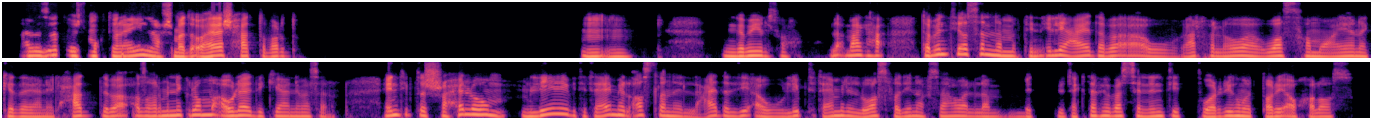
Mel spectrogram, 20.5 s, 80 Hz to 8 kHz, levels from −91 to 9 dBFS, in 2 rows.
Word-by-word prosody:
أيوه 175 Hz, +1 st, +1 dB
بالذات 185 Hz, +4 st, +2 dB
مش 175 Hz, -, +3 dB
مقتنعين 165 Hz, +3 st, +3 dB
عشان 150 Hz, 0 st, +2 dB
ما 150 Hz, -, +8 dB
داقوهاش 160 Hz, +5 st, +7 dB
حتى 170 Hz, -2 st, 0 dB
برضو. 155 Hz, -1 st, -3 dB, 2.1 s
امم 150 Hz, -2 st, +3 dB
امم، 145 Hz, 0 st, -2 dB, 0.8 s
جميل، 175 Hz, 0 st, +4 dB
صح، 160 Hz, -1 st, -11 dB, 0.2 s
لأ 200 Hz, +2 st, -3 dB
معاكِ 195 Hz, +1 st, +2 dB
حق. 180 Hz, +1 st, -1 dB, 0.3 s
طب 175 Hz, -, +2 dB
أنتِ 230 Hz, +1 st, +1 dB
أصلًا 235 Hz, 0 st, +2 dB
لمّا 180 Hz, -4 st, +2 dB
بتنقلي 175 Hz, +5 st, 0 dB
عادة 175 Hz, 0 st, +1 dB
بقى 125 Hz, -, -1 dB
أو 140 Hz, -3 st, -5 dB
عارفة 155 Hz, +4 st, -4 dB
اللي 150 Hz, -1 st, -2 dB
هو 165 Hz, -1 st, +1 dB
وصفة 165 Hz, -1 st, -2 dB
معينة 155 Hz, +1 st, 0 dB
كده 150 Hz, 0 st, -2 dB
يعني 140 Hz, 0 st, -2 dB
لحد 165 Hz, +5 st, 0 dB
بقى 160 Hz, -, +1 dB
أصغر 170 Hz, -1 st, -1 dB
منكِ 185 Hz, +3 st, +2 dB
اللي 210 Hz, +1 st, +1 dB
هُم 210 Hz, 0 st, +2 dB
أولادِك 175 Hz, -3 st, +2 dB
يعني 160 Hz, -1 st, -1 dB
مثلًا، 150 Hz, -3 st, -5 dB, 0.4 s
أنتِ 205 Hz, +3 st, +4 dB
بتشرحي 185 Hz, 0 st, 0 dB
لهم 220 Hz, -7 st, +2 dB
ليه 210 Hz, +11 st, +2 dB
بتتعمل 180 Hz, +4 st, -1 dB
أصلًا 180 Hz, -3 st, -2 dB
العادة 155 Hz, +6 st, -3 dB
دي 170 Hz, +4 st, -2 dB
أو 140 Hz, -4 st, -4 dB
ليه 160 Hz, +6 st, -1 dB
بتتعمل 170 Hz, +1 st, -2 dB
الوصفة 155 Hz, +1 st, -1 dB
دي 155 Hz, -, -2 dB
نفسها، 155 Hz, 0 st, -4 dB
والّا 150 Hz, -3 st, -3 dB
بت 140 Hz, 0 st, -7 dB, 0.2 s
بتكتفي 150 Hz, +5 st, -2 dB
بس 170 Hz, 0 st, 0 dB
إن 150 Hz, -, -1 dB
أنتِ 165 Hz, +2 st, -1 dB, 0.2 s
تورّيهم 160 Hz, +4 st, +2 dB
الطريقة 155 Hz, -1 st, 0 dB
وخلاص؟ 145 Hz, -1 st, -4 dB
165 Hz, 185 wpm, -22 LUFS, 150-180 Hz, 2.1 s, ما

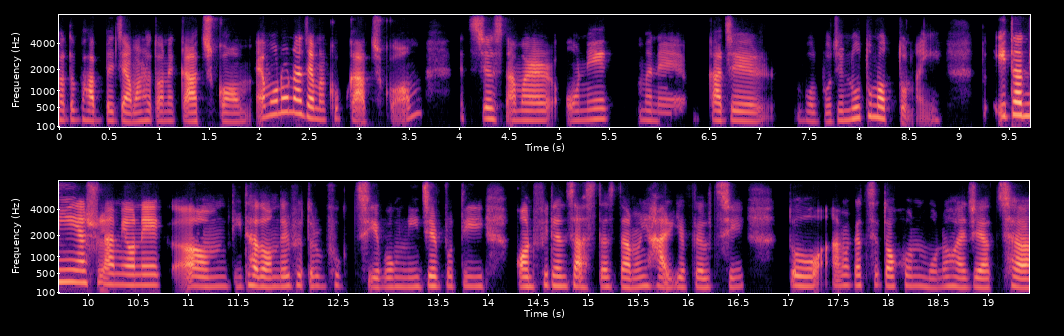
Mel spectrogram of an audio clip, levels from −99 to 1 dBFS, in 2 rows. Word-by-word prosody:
হয়তো 215 Hz, 0 st, -6 dB
ভাববে 200 Hz, 0 st, 0 dB
যে -, -, -5 dB
আমার 190 Hz, +1 st, -4 dB
হয়তো 205 Hz, -, -8 dB
অনেক 200 Hz, -1 st, -10 dB
কাজ 190 Hz, 0 st, +4 dB, 0.2 s
কম। 180 Hz, -1 st, -2 dB, 0.2 s
এমনও 335 Hz, +7 st, +3 dB
না -, -, +10 dB
যে -, -, +2 dB
আমার 220 Hz, -1 st, -6 dB
খুব 240 Hz, -, -13 dB
কাজ -, -, +3 dB, 0.2 s
কম। -, -, -5 dB, 0.5 s
ইটস -, -, -10 dB
জাস্ট 240 Hz, -2 st, -2 dB
আমার 205 Hz, 0 st, +2 dB, 0.4 s
অনেক 220 Hz, +3 st, -2 dB, 0.4 s
মানে 200 Hz, -2 st, -8 dB, 0.5 s
কাজের 200 Hz, -1 st, 0 dB, 0.5 s
বলব 185 Hz, -1 st, -14 dB
যে -, -, -8 dB
নতুণত্ব 255 Hz, -1 st, 0 dB, 0.2 s
নাই। -, -, -12 dB, 0.5 s
তো -, -, -24 dB, 0.2 s
এটা 305 Hz, +2 st, +8 dB
নিয়ে 300 Hz, 0 st, +2 dB
আসলে 275 Hz, -, 0 dB
আমি 245 Hz, 0 st, -4 dB
অনেক 235 Hz, 0 st, +6 dB, 0.3 s
আম 205 Hz, -1 st, +5 dB, 0.2 s
দ্বিধা-দ্বন্দ্বের 205 Hz, 0 st, +1 dB
ভেতরে 225 Hz, -1 st, -8 dB
ভুগছি 225 Hz, -2 st, -8 dB
এবং 195 Hz, 0 st, -7 dB, 0.2 s
নিজের 205 Hz, +1 st, 0 dB
প্রতি 210 Hz, 0 st, -10 dB, 0.5 s
কনফিডেন্স 210 Hz, +1 st, +1 dB
আস্তে, -, -, -9 dB
আস্তে 200 Hz, 0 st, -12 dB
আমি 195 Hz, +3 st, -7 dB
হারিয়ে 195 Hz, 0 st, +1 dB
ফেলছি। 195 Hz, +1 st, -5 dB, 0.6 s
তো -, -, -6 dB, 0.4 s
আমার 230 Hz, -, -5 dB
কাছে 225 Hz, 0 st, -4 dB
তখন 215 Hz, +1 st, -2 dB, 0.2 s
মনে 185 Hz, +2 st, -11 dB
হয় 190 Hz, -1 st, -1 dB
যে -, -, -3 dB
আচ্ছা 200 Hz, +2 st, -4 dB
210 Hz, 160 wpm, -25 LUFS, 200-230 Hz, 0.6 s, না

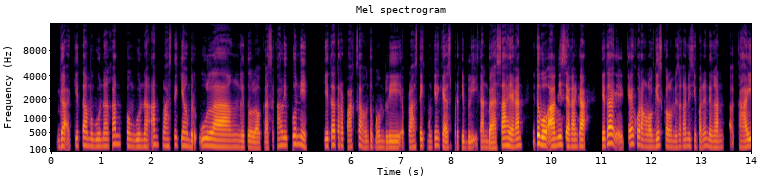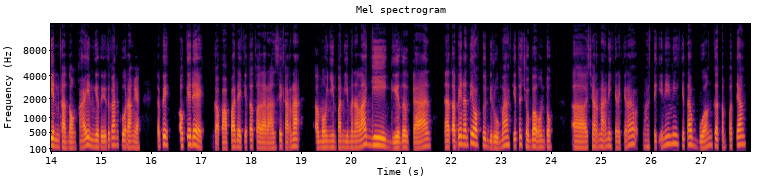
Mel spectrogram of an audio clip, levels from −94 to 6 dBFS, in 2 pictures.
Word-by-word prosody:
enggak 160 Hz, 0 st, +1 dB
kita 170 Hz, +1 st, 0 dB
menggunakan 155 Hz, +5 st, -3 dB, 0.2 s
penggunaan 150 Hz, +4 st, -2 dB
plastik 165 Hz, +1 st, -6 dB
yang 160 Hz, -3 st, -3 dB
berulang 145 Hz, -3 st, +3 dB
gitu 135 Hz, -1 st, -2 dB
loh, 120 Hz, -1 st, +1 dB
Kak. 120 Hz, 0 st, -4 dB
Sekalipun 175 Hz, +5 st, -2 dB
nih, 145 Hz, -, -2 dB, 0.3 s
kita 160 Hz, +3 st, +1 dB
terpaksa 160 Hz, 0 st, -3 dB
untuk 130 Hz, +3 st, -6 dB
membeli 130 Hz, 0 st, -2 dB
plastik 135 Hz, +3 st, -3 dB
mungkin 170 Hz, +6 st, -4 dB
kayak 125 Hz, -4 st, 0 dB
seperti 130 Hz, 0 st, -5 dB
beli 125 Hz, 0 st, -4 dB
ikan 130 Hz, -1 st, -2 dB
basah 125 Hz, +9 st, +4 dB
ya 155 Hz, -2 st, +4 dB
kan, 165 Hz, -, +6 dB, 0.2 s
itu -, -, +8 dB
bau 175 Hz, -2 st, +8 dB
amis 175 Hz, +3 st, +7 dB
ya 155 Hz, -, +6 dB
kan, 150 Hz, -, +3 dB
Kak, 155 Hz, -1 st, +6 dB, 0.3 s
kita 210 Hz, +6 st, +5 dB, 0.2 s
kayaknya 190 Hz, +3 st, +2 dB
kurang 160 Hz, -6 st, +2 dB
logis 150 Hz, +4 st, 0 dB
kalau 145 Hz, -2 st, 0 dB
misalkan 145 Hz, +3 st, -5 dB
disimpannya 150 Hz, 0 st, -5 dB
dengan, 135 Hz, -2 st, 0 dB
eee, -, -, -13 dB
kain 145 Hz, +4 st, +3 dB
kantong 125 Hz, -2 st, +1 dB
kain 145 Hz, +7 st, 0 dB
gitu 140 Hz, -2 st, 0 dB
itu 145 Hz, +5 st, -2 dB
kan 175 Hz, -1 st, -1 dB
kurang 135 Hz, -3 st, 0 dB
ya 115 Hz, -, -2 dB, 0.3 s
tapi, 195 Hz, -1 st, +2 dB, 0.3 s
oke 160 Hz, +5 st, +2 dB
deh 180 Hz, -8 st, +4 dB, 0.2 s
nggak -, -, +1 dB
apa-apa 130 Hz, +4 st, +1 dB
deh -, -, -4 dB
kita 135 Hz, +3 st, -3 dB
toleransi 120 Hz, +2 st, -1 dB
karena, 145 Hz, +6 st, +1 dB, 0.3 s
eee, 125 Hz, -, +2 dB
mau 130 Hz, 0 st, 0 dB
nyimpen 130 Hz, 0 st, -3 dB
gimana 130 Hz, 0 st, -3 dB
lagi 175 Hz, -1 st, +3 dB
gitu 125 Hz, +2 st, +1 dB
kan. 130 Hz, +7 st, +1 dB, 0.3 s
Nah, 140 Hz, -, +2 dB
tapi 185 Hz, +8 st, +2 dB
nanti 185 Hz, +4 st, -1 dB
waktu 180 Hz, -5 st, 0 dB
di 135 Hz, -, -7 dB
rumah 140 Hz, +9 st, -1 dB
kita 155 Hz, +4 st, -5 dB
coba 150 Hz, 0 st, +2 dB
untuk, 135 Hz, 0 st, -3 dB, 0.4 s
eee, 130 Hz, -1 st, +1 dB
cerna 145 Hz, -1 st, -2 dB
nih 155 Hz, -, -6 dB
kira-kira 140 Hz, +10 st, -4 dB
plastik 145 Hz, -2 st, -12 dB
ini 185 Hz, +5 st, -5 dB
nih, 215 Hz, 0 st, -3 dB
kita 180 Hz, +4 st, 0 dB
buang 140 Hz, +4 st, -3 dB
ke 160 Hz, -, +1 dB
tempat 150 Hz, +3 st, -7 dB
yang, 190 Hz, +1 st, +1 dB
150 Hz, 180 wpm, -23 LUFS, 130-165 Hz, 0.4 s, itu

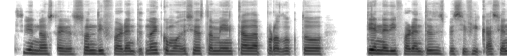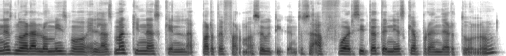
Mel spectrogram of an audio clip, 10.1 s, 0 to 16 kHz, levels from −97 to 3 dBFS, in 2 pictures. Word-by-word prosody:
Sí, 220 Hz, -3 st, -1 dB
no 185 Hz, -1 st, 0 dB
sé, 180 Hz, -2 st, -2 dB
son 195 Hz, +4 st, 0 dB
diferentes, 175 Hz, -2 st, -1 dB
¿no? 200 Hz, -, +2 dB
Y 210 Hz, -, +2 dB
como 175 Hz, -4 st, -2 dB
decías 185 Hz, +2 st, -3 dB
también, 180 Hz, -1 st, 0 dB
cada 180 Hz, 0 st, +2 dB
producto 180 Hz, 0 st, -2 dB, 0.4 s
tiene 200 Hz, -3 st, +8 dB
diferentes 175 Hz, +1 st, +1 dB
especificaciones, 170 Hz, +2 st, -2 dB
no 190 Hz, -2 st, +4 dB
era 170 Hz, -1 st, +7 dB
lo 165 Hz, -1 st, +2 dB
mismo 165 Hz, -2 st, 0 dB
en 155 Hz, -, -3 dB
las 145 Hz, +2 st, -2 dB
máquinas 185 Hz, -5 st, +1 dB
que 160 Hz, -, -4 dB
en 145 Hz, 0 st, -4 dB
la -, -, -5 dB
parte -, -, -1 dB
farmacéutica, -, -, -4 dB
entonces -, -, -4 dB
a -, -, +1 dB
fuercita 180 Hz, +1 st, +1 dB
tenías 160 Hz, -1 st, 0 dB
que 170 Hz, -, -6 dB
aprender 150 Hz, -2 st, -3 dB
tú, -, -, -7 dB
¿no? 235 Hz, -, -3 dB
175 Hz, 205 wpm, -21 LUFS, 170-185 Hz, 0.4 s, tiene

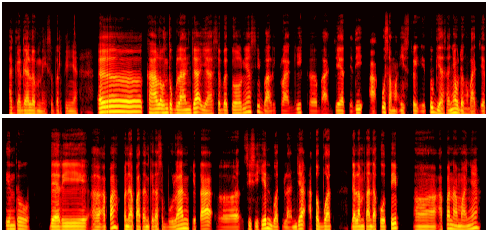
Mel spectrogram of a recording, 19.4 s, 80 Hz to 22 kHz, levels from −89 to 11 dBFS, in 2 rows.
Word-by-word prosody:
Agak 110 Hz, 0 st, -7 dB
dalem 110 Hz, -2 st, -1 dB
nih 95 Hz, -1 st, -11 dB
sepertinya. 95 Hz, -3 st, -12 dB, 0.4 s
Eee, 180 Hz, +2 st, +6 dB
kalau 140 Hz, 0 st, +4 dB
untuk 140 Hz, -3 st, 0 dB
belanja 120 Hz, +6 st, +3 dB
ya 110 Hz, -4 st, -3 dB
sebetulnya 120 Hz, +7 st, -3 dB
sih 185 Hz, +2 st, -8 dB
balik 100 Hz, -, -8 dB
lagi 110 Hz, +9 st, -9 dB
ke 100 Hz, -1 st, -11 dB
budget. 105 Hz, +3 st, -5 dB
Jadi 130 Hz, +7 st, -5 dB
aku -, -, -5 dB
sama 105 Hz, -9 st, -4 dB
istri 105 Hz, -1 st, -7 dB
itu 100 Hz, -, -6 dB
biasanya 110 Hz, +3 st, 0 dB
udah 115 Hz, -7 st, +1 dB
nge-budget-in 100 Hz, +8 st, -4 dB
tuh 120 Hz, -5 st, -2 dB, 0.3 s
dari, 110 Hz, 0 st, +3 dB
eee, 105 Hz, +1 st, -3 dB
apa, 160 Hz, -, +1 dB
pendapatan 105 Hz, -1 st, +1 dB
kita 110 Hz, 0 st, -3 dB
sebulan 120 Hz, +11 st, +2 dB
kita, 130 Hz, -2 st, +1 dB, 0.2 s
eee, 100 Hz, 0 st, -4 dB
sisihin 130 Hz, +7 st, 0 dB
buat 105 Hz, -3 st, -2 dB
belanja 100 Hz, +8 st, -1 dB
atau 115 Hz, -, -2 dB
buat 110 Hz, +1 st, +1 dB, 0.4 s
dalam 110 Hz, +1 st, +3 dB
tanda 110 Hz, -1 st, +2 dB
kutip, 155 Hz, -, +1 dB, 0.3 s
eee, 110 Hz, -1 st, -1 dB
apa 105 Hz, +8 st, -2 dB
namanya, 125 Hz, +7 st, 0 dB
110 Hz, 135 wpm, -23 LUFS, 105-135 Hz, 0.4 s, Eee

